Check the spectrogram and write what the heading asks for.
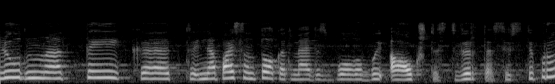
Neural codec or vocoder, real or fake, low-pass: none; real; 7.2 kHz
